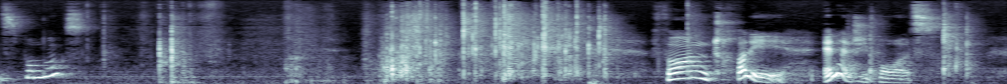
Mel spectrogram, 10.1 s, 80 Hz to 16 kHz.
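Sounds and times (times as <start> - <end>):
plastic bag crinkling: 3.6 - 6.3, 8.5 - 9.8.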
